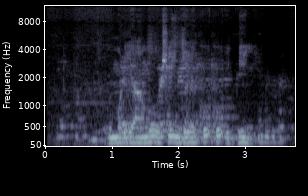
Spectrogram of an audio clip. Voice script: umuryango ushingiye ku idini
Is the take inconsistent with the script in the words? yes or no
yes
